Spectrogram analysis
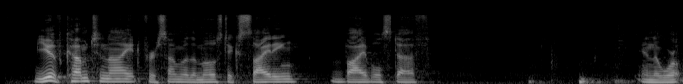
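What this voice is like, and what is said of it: Sarcastic delivery. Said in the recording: “that was sarcasm.”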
